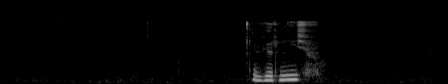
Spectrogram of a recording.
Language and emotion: Russian, neutral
